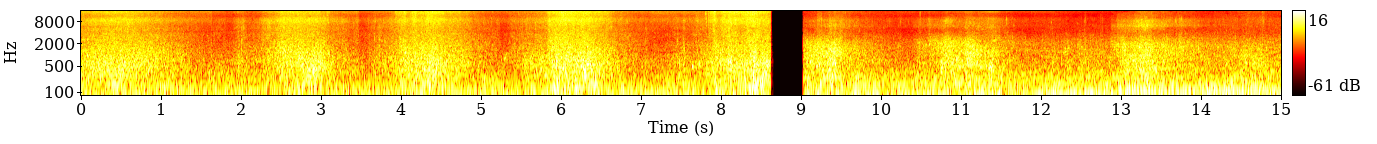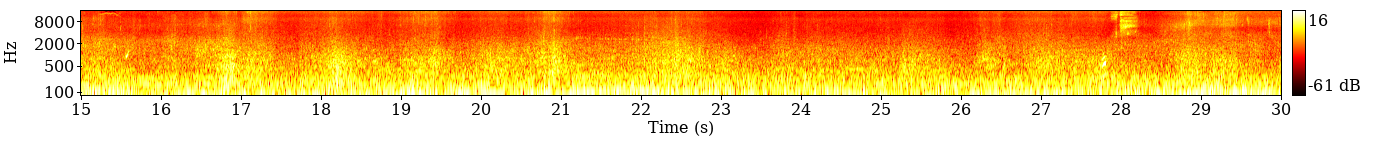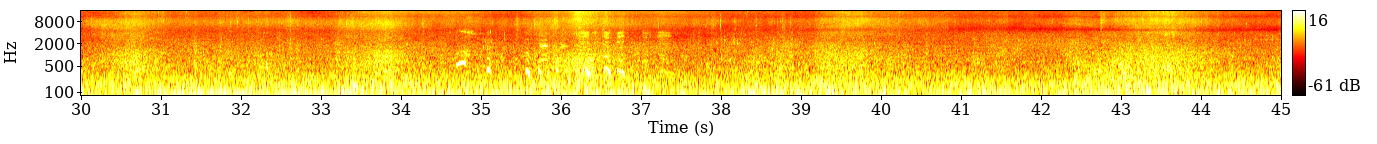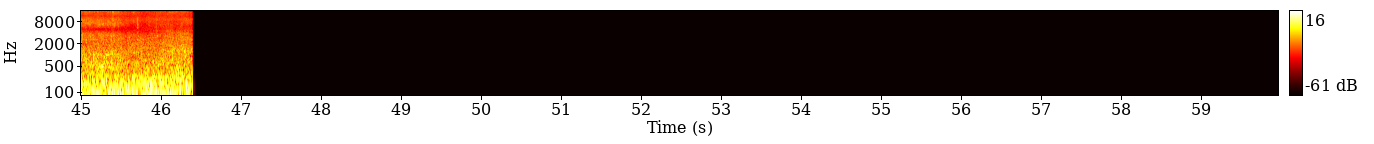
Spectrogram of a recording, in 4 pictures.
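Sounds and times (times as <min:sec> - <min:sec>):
rushing water: 0:00.0 - 0:46.4
sea washing: 0:00.0 - 0:46.4
wind buffeting microphone: 0:00.0 - 0:46.4
deep rumble: 0:09.1 - 0:35.8
low engine drone: 0:09.1 - 0:46.4.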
